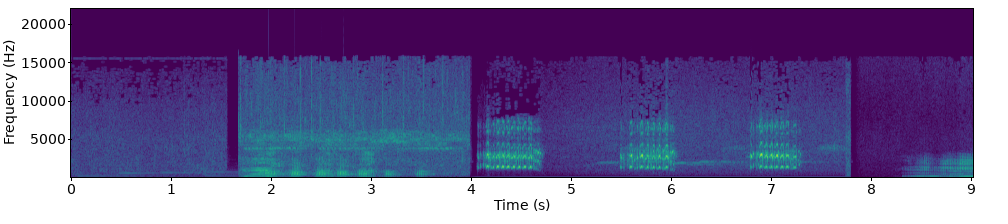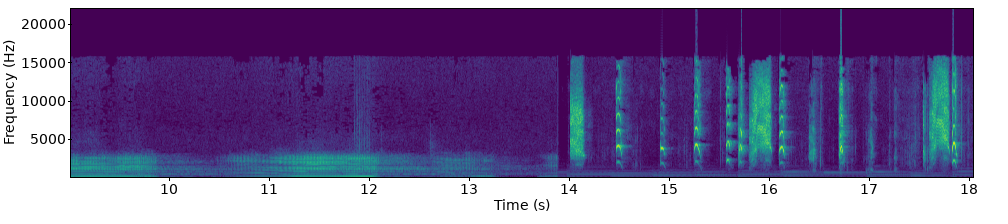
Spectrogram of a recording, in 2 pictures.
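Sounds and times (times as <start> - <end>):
low drawn-out animal call: 8.3 - 14.2
croaking rattle call: 13.7 - 18.0
short high animal calls: 14.0 - 18.0.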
